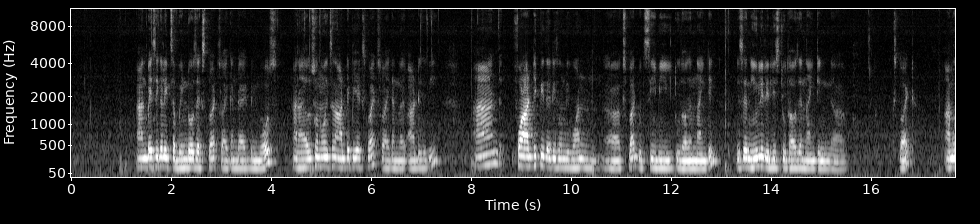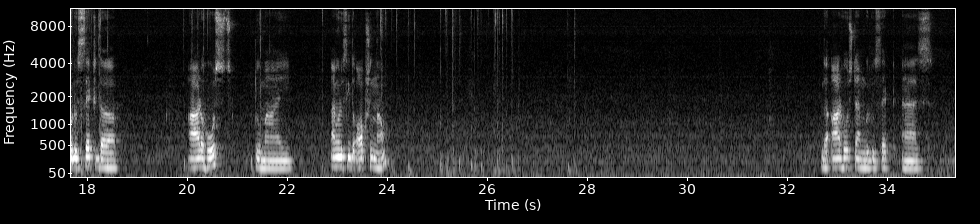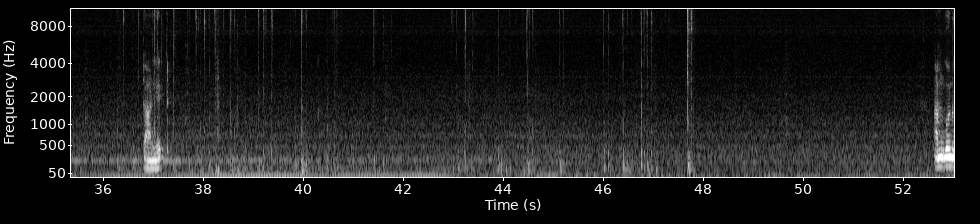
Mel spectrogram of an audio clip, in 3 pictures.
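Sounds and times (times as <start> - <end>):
keyboard typing clicks: 23.8 - 26.7, 36.3 - 40.7, 43.0 - 45.3, 46.0 - 47.9.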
